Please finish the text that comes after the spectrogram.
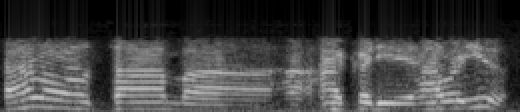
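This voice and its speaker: A man calling a radio show, talking casually in a halting, stammering way. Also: high voice, no echo. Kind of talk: casual phone chat. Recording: tinny narrow phone line.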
